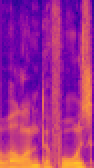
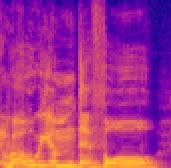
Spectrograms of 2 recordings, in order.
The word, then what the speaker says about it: Willem Dafoe: You can't say William Dafoe as your fucking opening gambit and then every other mention of fucking Willem Dafoe you say it properly.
